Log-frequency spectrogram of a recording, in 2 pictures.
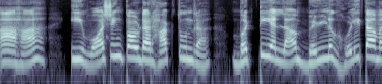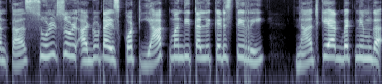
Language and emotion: Kannada, angry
